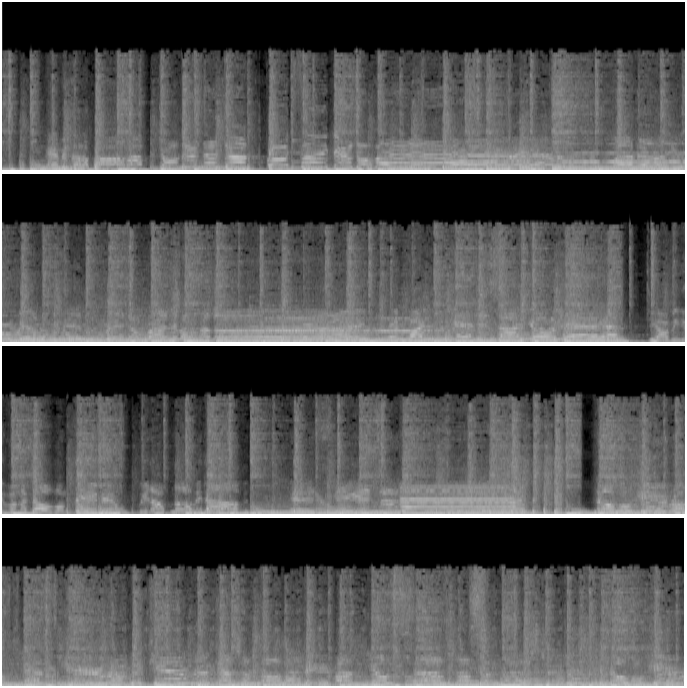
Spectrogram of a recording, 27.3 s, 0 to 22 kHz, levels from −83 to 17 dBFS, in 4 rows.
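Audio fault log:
No fault found in this audio.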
